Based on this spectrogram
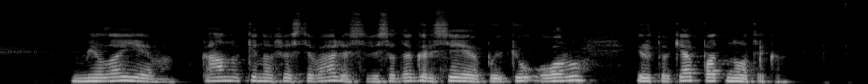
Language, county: Lithuanian, Vilnius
